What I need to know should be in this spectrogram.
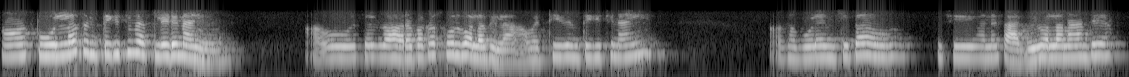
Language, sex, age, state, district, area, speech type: Odia, female, 18-30, Odisha, Dhenkanal, rural, conversation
